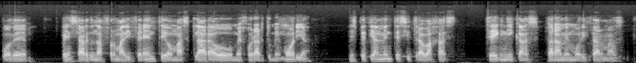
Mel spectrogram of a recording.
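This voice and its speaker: A man hosting a podcast, calmly explaining ideas step by step with examples. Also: on the low side, normal speed. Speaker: podcast host. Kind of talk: explanatory casual chat. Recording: dull, muffled sound.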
